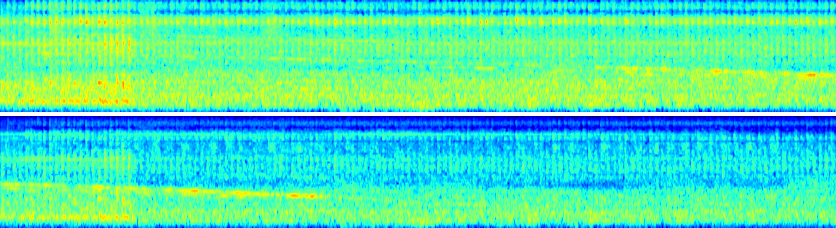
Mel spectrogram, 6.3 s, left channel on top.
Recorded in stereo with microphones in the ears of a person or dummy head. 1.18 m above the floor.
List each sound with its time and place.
0.0 s an engine running: 85° left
